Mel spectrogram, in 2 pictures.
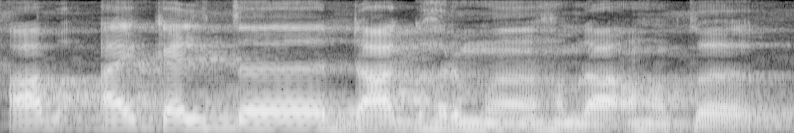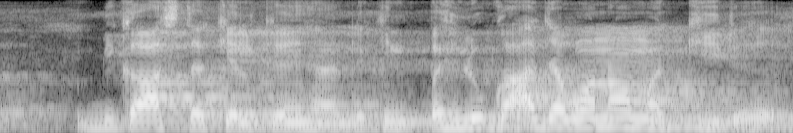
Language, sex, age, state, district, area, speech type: Maithili, male, 18-30, Bihar, Saharsa, rural, spontaneous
